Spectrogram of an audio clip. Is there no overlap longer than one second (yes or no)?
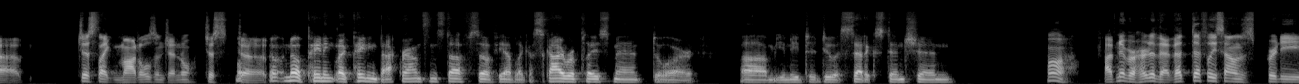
yes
